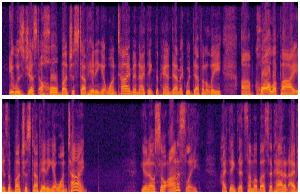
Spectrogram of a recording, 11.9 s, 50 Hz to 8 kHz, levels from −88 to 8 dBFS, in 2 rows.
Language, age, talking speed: English, 40-59, 225 wpm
